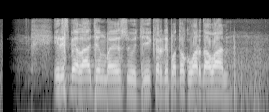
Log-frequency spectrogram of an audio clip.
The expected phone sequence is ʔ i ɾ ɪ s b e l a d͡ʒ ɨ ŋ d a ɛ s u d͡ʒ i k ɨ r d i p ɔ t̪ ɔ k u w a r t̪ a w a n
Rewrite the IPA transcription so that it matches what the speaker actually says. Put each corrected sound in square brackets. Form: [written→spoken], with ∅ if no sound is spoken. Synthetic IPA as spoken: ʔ i ɾ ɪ s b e l a d͡ʒ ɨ ŋ [d→b] a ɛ s u d͡ʒ i k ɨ r d i p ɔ t̪ ɔ k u w a r t̪ a w a n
